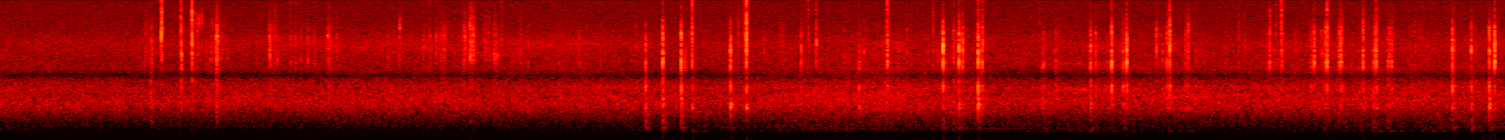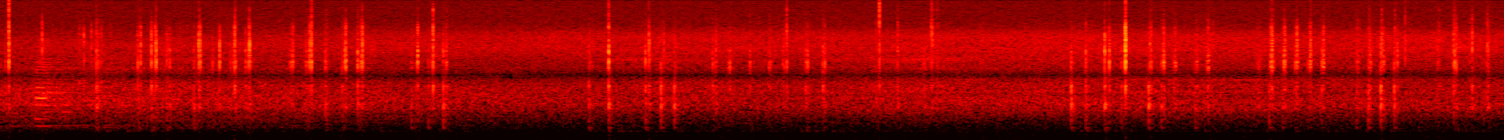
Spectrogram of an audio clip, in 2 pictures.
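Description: Irregular sharp taps and clicks, often in quick clusters, of a great tit pecking and hammering at sunflower seeds on a bird-feeder tray, over a faint steady hiss.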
